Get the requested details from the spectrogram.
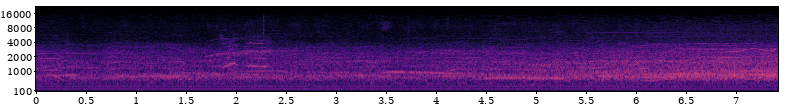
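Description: A large crowd cheers and shouts in a big echoing arena, growing louder.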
